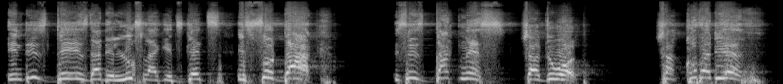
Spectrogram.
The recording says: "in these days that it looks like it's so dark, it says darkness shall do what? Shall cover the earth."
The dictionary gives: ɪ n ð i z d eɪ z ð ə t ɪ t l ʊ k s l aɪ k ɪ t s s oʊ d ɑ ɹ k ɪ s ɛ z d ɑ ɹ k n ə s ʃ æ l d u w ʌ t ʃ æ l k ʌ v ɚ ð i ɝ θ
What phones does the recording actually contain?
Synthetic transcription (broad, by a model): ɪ n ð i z d eɪ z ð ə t ɪ t l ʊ k s l aɪ k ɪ t s s oʊ d ɑ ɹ k ɪ s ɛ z d ɑ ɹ k n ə s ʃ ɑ l d u w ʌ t ʃ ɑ l k ʌ v ɚ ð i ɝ θ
